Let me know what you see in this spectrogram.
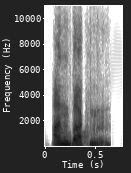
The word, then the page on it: unbutton: Indian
